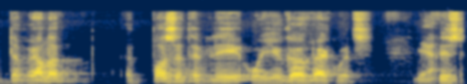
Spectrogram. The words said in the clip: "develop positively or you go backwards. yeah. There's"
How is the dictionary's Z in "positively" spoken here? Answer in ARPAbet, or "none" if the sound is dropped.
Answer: Z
